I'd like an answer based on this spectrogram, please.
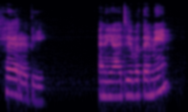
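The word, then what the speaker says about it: テレビ: These are katakana characters pronounced terebi.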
